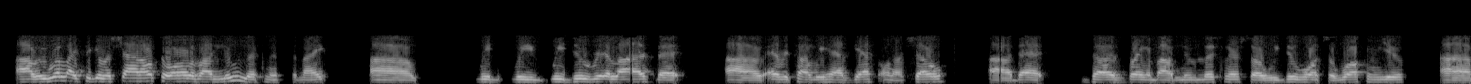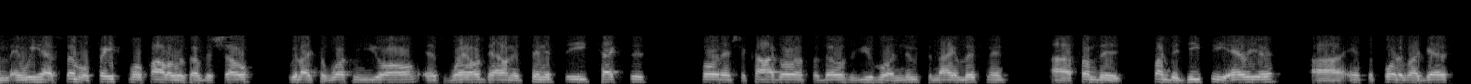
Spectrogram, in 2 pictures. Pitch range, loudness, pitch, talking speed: 105-120 Hz, -26 LUFS, 115 Hz, 190 wpm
